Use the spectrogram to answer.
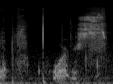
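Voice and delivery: unvoiced whisper; quiet aside. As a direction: whisper the add-on.

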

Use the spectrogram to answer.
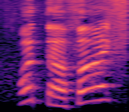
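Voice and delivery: shocked outburst. Real, not acted. Shocked outburst mid line.

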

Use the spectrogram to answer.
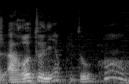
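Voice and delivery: normal talking voice

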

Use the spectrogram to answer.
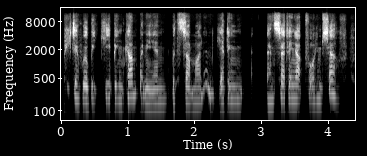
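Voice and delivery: put-on high-pitched girlish chatter; excited girl. A narrator's reading. Girl teasing her brother about his prospects, excitedly. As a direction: chime in eagerly, pitched well up. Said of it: "cried one of the girls".

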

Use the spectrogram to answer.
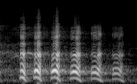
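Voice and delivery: loud, high burst of laughter; hearty run of ha-ha-has; real laugh. Real, not acted. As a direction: crack up at your own joke. Laughs at own joke.

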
